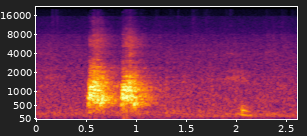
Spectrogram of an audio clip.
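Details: American Bully dog, angry at not catching a bubble blowing toward it in the wind, gives two loud, harsh barks about half a second apart, then a faint short sound; steady background hiss.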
